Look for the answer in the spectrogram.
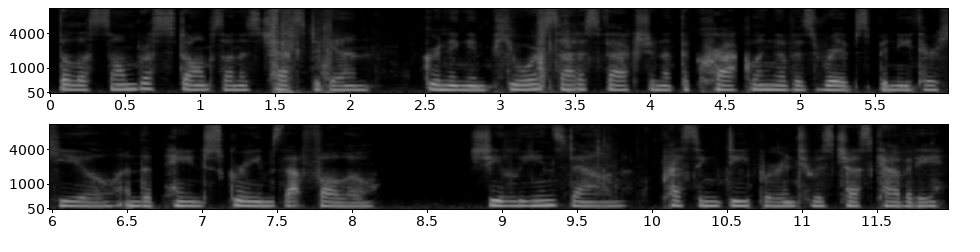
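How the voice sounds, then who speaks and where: Low, even-toned woman narrating horror. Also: moderate pace, slight background noise. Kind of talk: dramatic scripted narration of a horror audio drama.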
